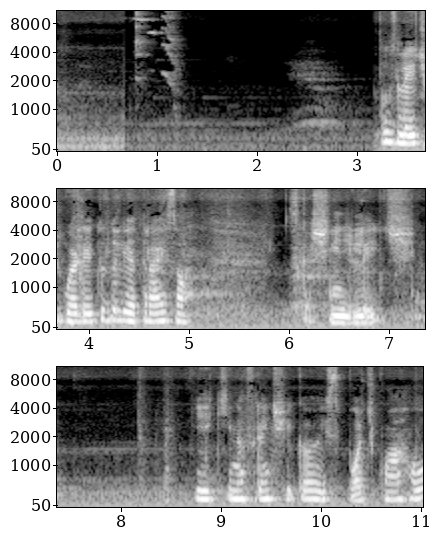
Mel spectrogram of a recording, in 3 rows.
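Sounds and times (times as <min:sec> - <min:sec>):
low steady hum: 0:00.0 - 0:00.7, 0:03.0 - 0:11.0.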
